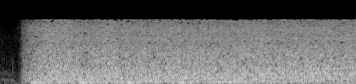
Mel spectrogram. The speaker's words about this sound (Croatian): Upravo ovaj šum rijeke Vrbas očarao je mnoge posjetioce Evropskog prvenstva za kajakaše i kanuiste do 23 godine, koje je održano u kanjonu Tjesno nadomak Banja Luke.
